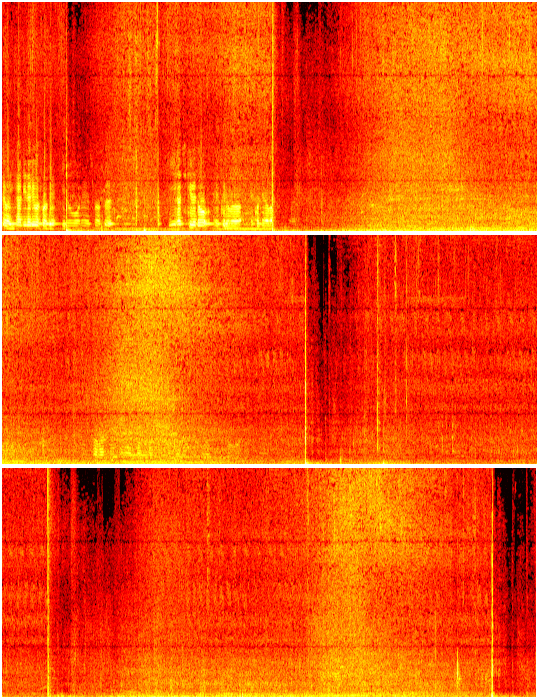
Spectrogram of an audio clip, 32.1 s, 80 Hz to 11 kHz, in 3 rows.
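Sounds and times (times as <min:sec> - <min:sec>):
fireworks bangs: 0:00.0 - 0:19.9
faint fireworks crackling: 0:00.0 - 0:32.0
low rumble: 0:06.1 - 0:13.2, 0:23.6 - 0:31.2.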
